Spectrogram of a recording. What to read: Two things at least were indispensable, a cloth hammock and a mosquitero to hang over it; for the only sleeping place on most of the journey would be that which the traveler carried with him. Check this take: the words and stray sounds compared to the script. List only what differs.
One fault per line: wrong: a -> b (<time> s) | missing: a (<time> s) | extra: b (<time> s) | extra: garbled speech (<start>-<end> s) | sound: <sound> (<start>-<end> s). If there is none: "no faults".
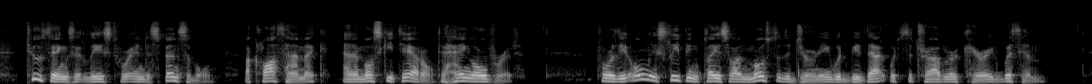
no faults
